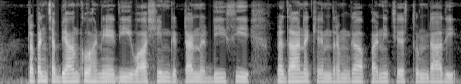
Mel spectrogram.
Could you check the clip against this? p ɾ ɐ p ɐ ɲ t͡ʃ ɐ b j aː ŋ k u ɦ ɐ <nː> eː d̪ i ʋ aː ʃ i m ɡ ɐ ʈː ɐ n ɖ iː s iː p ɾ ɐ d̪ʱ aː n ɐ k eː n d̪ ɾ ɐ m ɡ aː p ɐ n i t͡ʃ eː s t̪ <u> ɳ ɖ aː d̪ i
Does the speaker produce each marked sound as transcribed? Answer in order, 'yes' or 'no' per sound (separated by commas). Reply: no, yes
